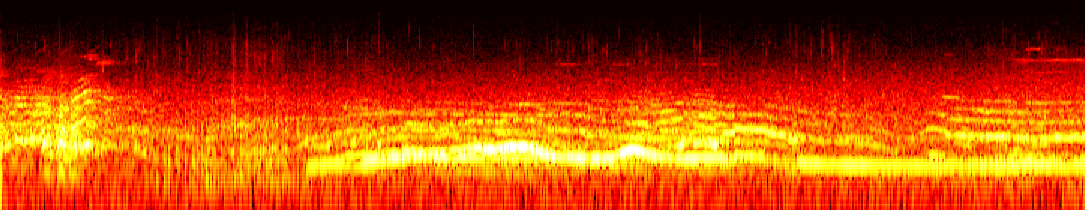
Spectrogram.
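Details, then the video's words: Wolf howl chorus opening with a short rising cry, then layered sustained howls that waver and dip before settling into one steady held tone to the end. "Wolf Song"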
